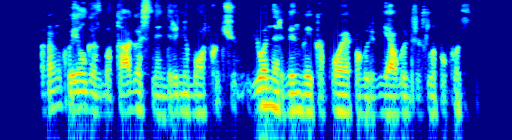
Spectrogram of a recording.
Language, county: Lithuanian, Kaunas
